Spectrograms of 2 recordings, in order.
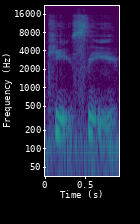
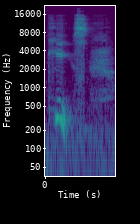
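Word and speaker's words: Kiese: keith layman i think i was saying the name wrong before of key c and i believe it's pronounced keys so yeah my fun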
